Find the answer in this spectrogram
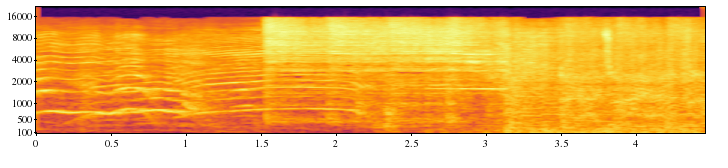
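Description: Melodic death metal band starting a song: electric guitar plays wailing notes that bend up and down in pitch, a wash of cymbals joins about one and a half seconds in, and the full band with fast heavy drums and bass crashes in about three seconds in.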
